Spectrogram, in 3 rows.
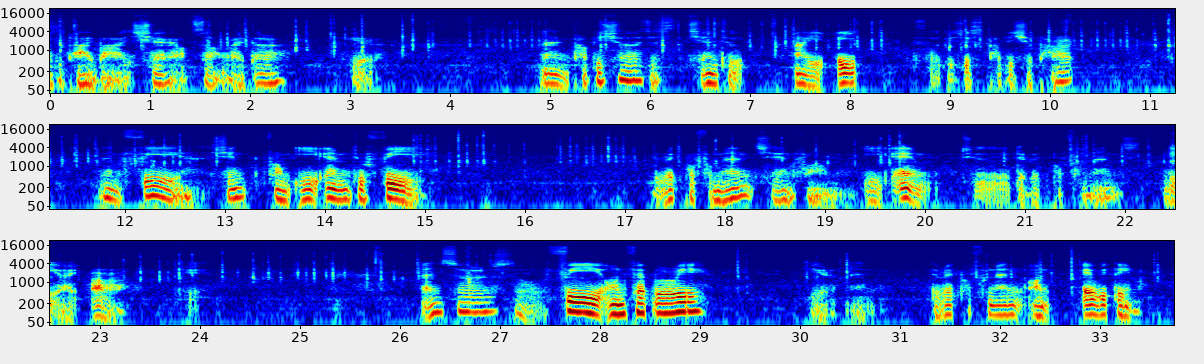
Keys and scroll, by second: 0.1 F2, 2.4 F4, 2.9 ctrl+Return, 3.6 ctrl+c, 5.5 ctrl+v, 6.1 F2, 7.3 ctrl+Return, 12.1 F2, 17.7 F2, 25.7 ctrl+Up.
